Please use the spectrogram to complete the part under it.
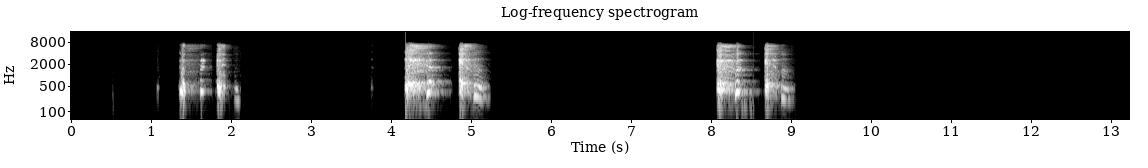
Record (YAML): three_cough_length: 13.2 s
three_cough_amplitude: 29741
three_cough_signal_mean_std_ratio: 0.27
survey_phase: beta (2021-08-13 to 2022-03-07)
age: 45-64
gender: Female
wearing_mask: 'Yes'
symptom_cough_any: true
symptom_runny_or_blocked_nose: true
symptom_shortness_of_breath: true
symptom_fatigue: true
symptom_headache: true
symptom_change_to_sense_of_smell_or_taste: true
smoker_status: Never smoked
respiratory_condition_asthma: false
respiratory_condition_other: false
recruitment_source: Test and Trace
submission_delay: 1 day
covid_test_result: Positive
covid_test_method: RT-qPCR
covid_ct_value: 17.3
covid_ct_gene: ORF1ab gene
covid_ct_mean: 17.8
covid_viral_load: 1400000 copies/ml
covid_viral_load_category: High viral load (>1M copies/ml)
